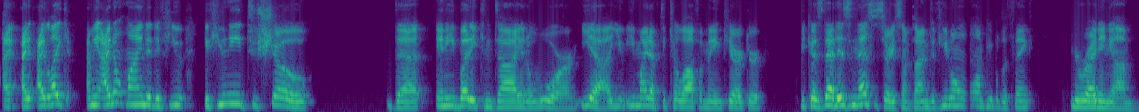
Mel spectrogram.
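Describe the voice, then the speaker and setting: A man with a somewhat high voice speaks as a podcast co-host in a relaxed panel chat. He deliberates earnestly as he makes his points. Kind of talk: casual panel discussion.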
